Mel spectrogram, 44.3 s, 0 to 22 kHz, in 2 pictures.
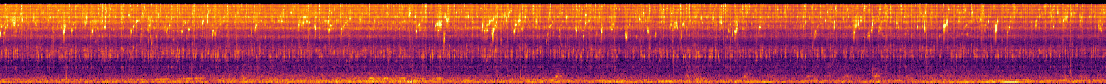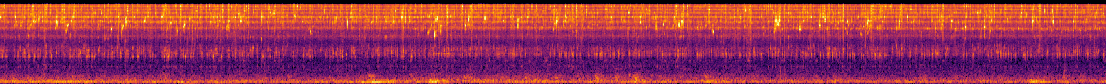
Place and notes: Kelbourne St, Glasgow, UK - Dissolving Multivitamins
Recorded with a MixPre-3 and a pair of DPA 4060s
Glasgow City, Scotland, United Kingdom, 9 February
